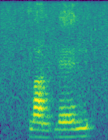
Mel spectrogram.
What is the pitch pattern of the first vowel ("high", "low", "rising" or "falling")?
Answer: low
